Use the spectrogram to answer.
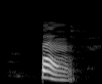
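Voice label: "beng4", Mandarin Chinese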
